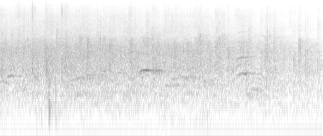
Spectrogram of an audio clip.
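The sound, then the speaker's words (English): An audience claps their hands to give God praise in a steady, dense wash of applause that fills the room, with a few faint voices and calls mixed in underneath. “Come on, somebody clap your hands and give God praise.”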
